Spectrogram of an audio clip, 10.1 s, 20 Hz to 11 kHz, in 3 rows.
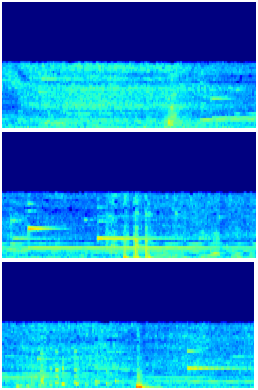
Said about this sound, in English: There's some wind chime sounds. I thought it was Baby Jesus you were looking at. Oh, no. Okay, how many wind chimes have we got? It's 40 minutes worth of wind chimes.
